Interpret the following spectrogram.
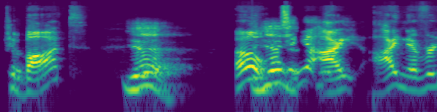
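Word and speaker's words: Cabot: talking about C Henry kin yeah is it pronounced kabat yeah oh I I never knew that just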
